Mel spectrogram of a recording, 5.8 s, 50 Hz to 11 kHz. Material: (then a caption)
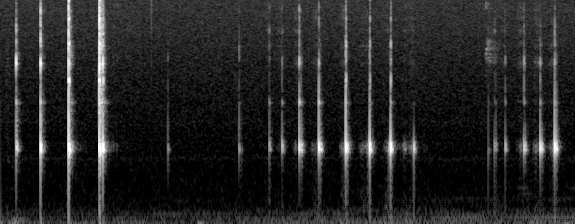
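Wood. A small, hollow, hand-carved wooden frog with a ridged back is held in one hand and scraped and tapped with a thin wooden stick. Four loud, sharp, hollow wooden knocks come first, each ringing with a bright pitched tone around 1.2 kHz. After a pause, a looser series of quieter clicks follows with short gaps, ending in a few final taps.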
